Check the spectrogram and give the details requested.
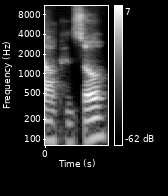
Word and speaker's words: Arkansas: can hear that yeah arcane arkansas it is arkansas arkansas or kansas yeah so we'll go ahead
